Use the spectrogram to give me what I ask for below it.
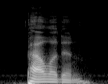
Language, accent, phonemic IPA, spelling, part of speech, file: English, US, /ˈpælədɪn/, paladin, noun, En-us-paladin.ogg
- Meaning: 1. A heroic champion, especially a knight 2. A defender or advocate of a noble cause 3. Any of the twelve Companions of the court of Emperor Charlemagne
